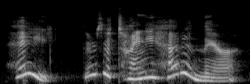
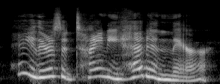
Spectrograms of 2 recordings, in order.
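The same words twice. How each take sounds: First: High, thrilled exclaim; excited. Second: High, loud and thrilled; bursting with discovery; excited. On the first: Junie B spotting the tiny picture, excited. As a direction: chirp it with delight. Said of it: "very excited". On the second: Junie B spotting the tiny picture in the locket, excited. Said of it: "I said, very excited". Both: Acted.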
